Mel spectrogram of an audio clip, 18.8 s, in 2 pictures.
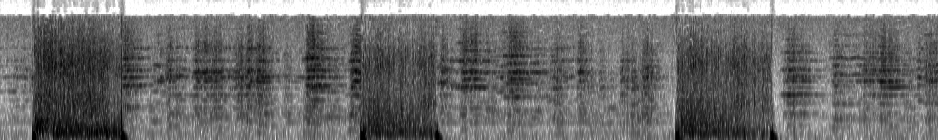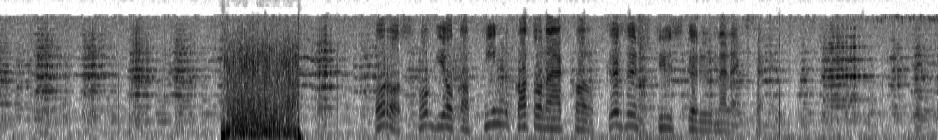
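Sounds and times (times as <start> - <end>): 
artillery battery fire: 0.3 - 1.4, 3.6 - 4.5, 6.8 - 7.8, 11.6 - 12.4
speech: 13.8 - 17.2.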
